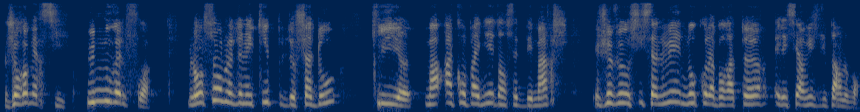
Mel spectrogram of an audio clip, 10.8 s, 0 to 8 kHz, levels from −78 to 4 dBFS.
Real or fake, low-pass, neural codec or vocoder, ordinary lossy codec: fake; 7.2 kHz; codec, 44.1 kHz, 2.6 kbps, SNAC; Opus, 64 kbps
